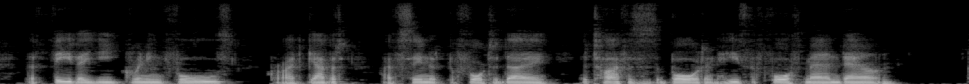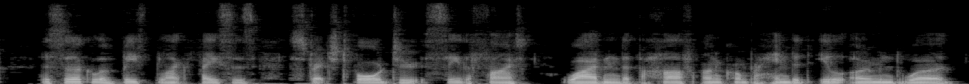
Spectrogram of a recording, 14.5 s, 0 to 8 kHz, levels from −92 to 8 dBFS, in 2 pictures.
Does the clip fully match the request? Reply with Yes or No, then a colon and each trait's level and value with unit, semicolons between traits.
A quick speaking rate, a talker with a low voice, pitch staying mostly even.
No: average, 175 wpm; low, 105 Hz; narrow, 1.7 semitones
